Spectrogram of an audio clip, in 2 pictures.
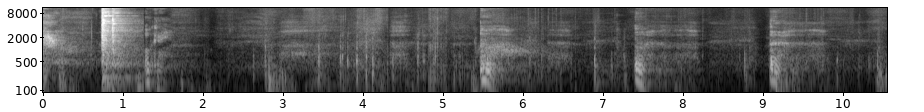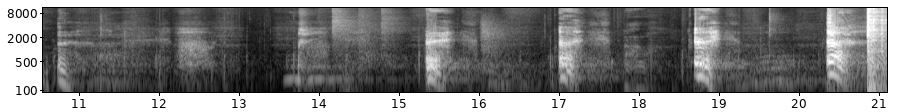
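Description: A man speaks with animation close by, urging on.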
